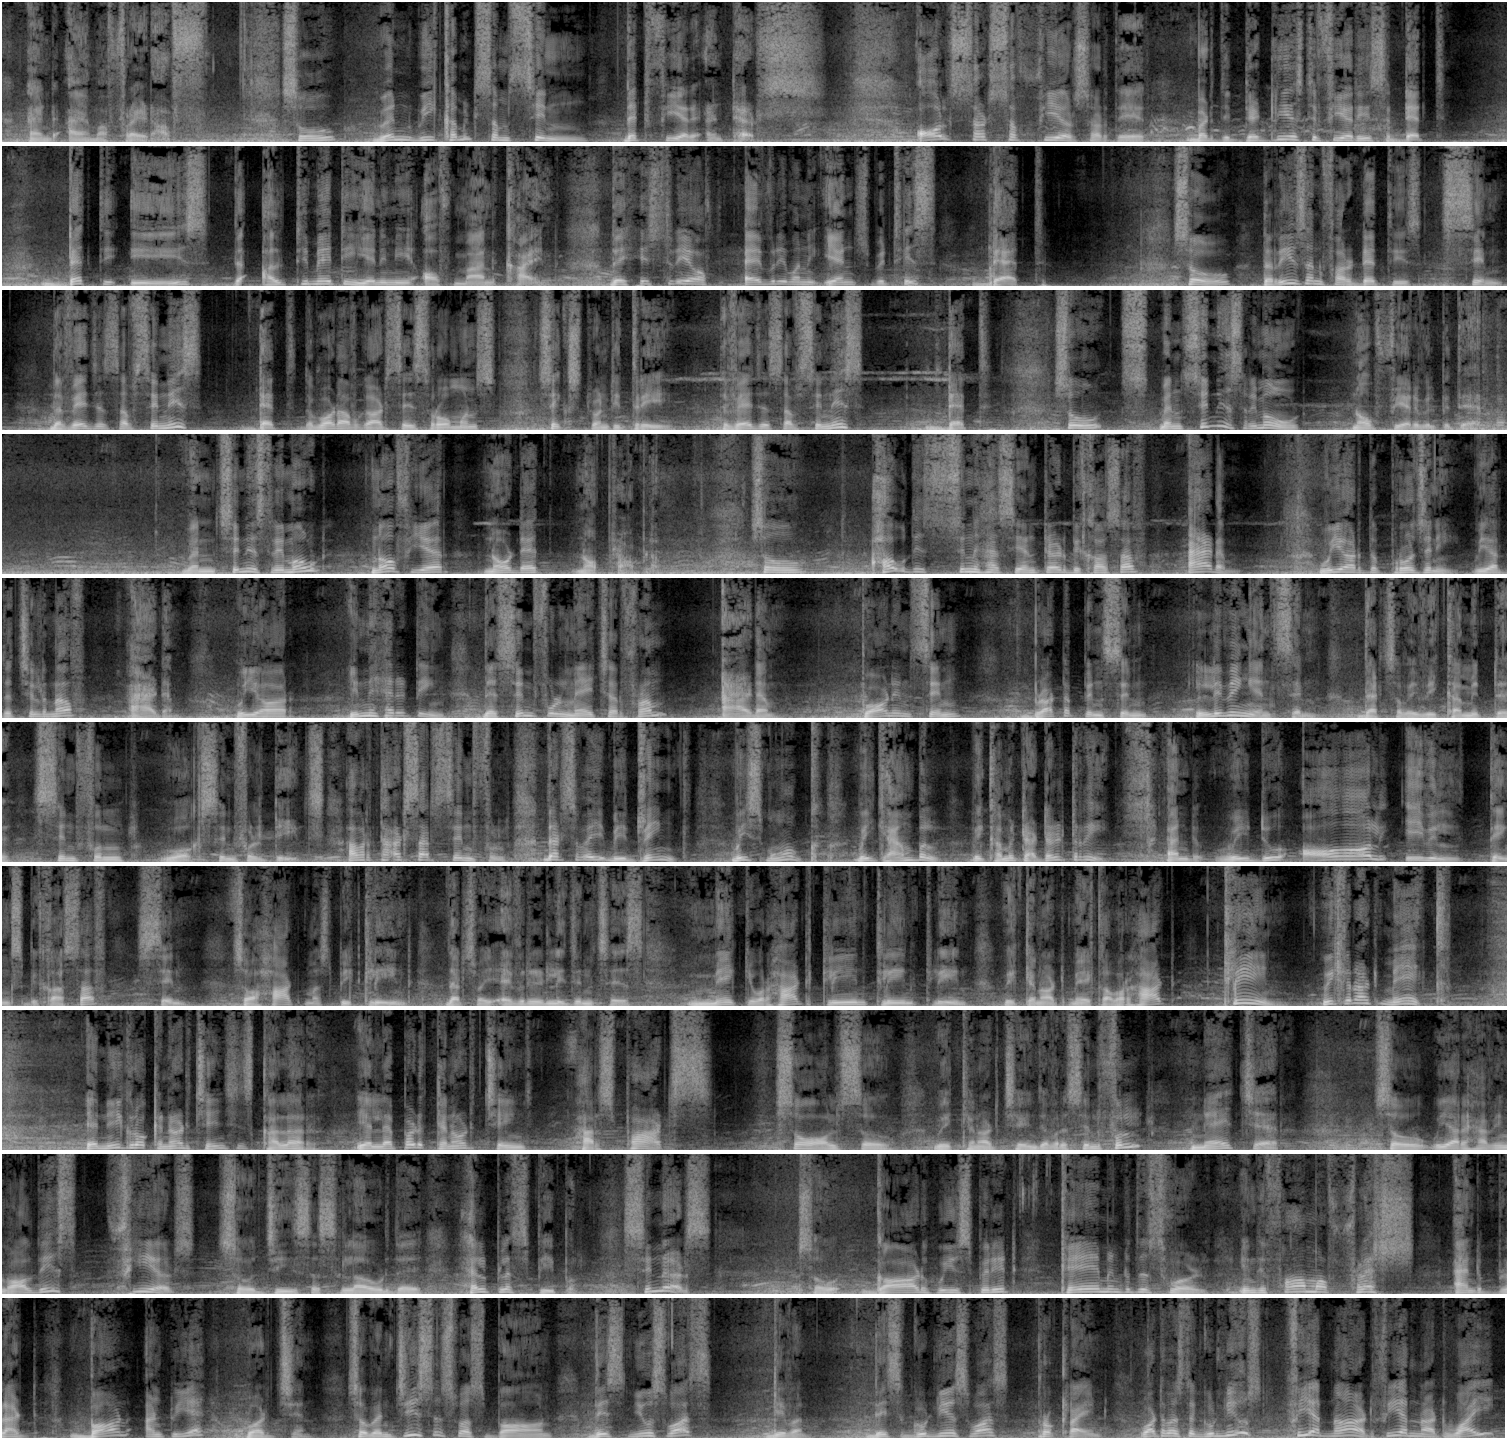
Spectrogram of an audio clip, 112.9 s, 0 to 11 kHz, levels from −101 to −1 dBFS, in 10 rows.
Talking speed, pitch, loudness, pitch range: 135 wpm, 135 Hz, -30 LUFS, 105-175 Hz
